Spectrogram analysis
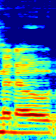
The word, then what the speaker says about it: Minogue: for at one point Kylie Minogue it's it's it's pronounced minnow cuz you know got to be different right yeah alright so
